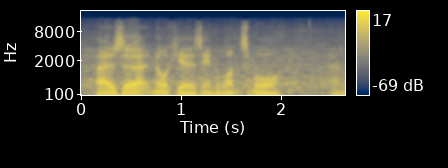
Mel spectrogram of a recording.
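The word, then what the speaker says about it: Nortje: African friend who basically it's the noir of Norway and the kir of I care and if you put those two together you've got Nokia and then you're spot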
